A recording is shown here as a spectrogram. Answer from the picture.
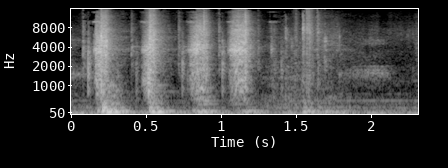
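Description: Milwaukee cordless impact driver run in about five short bursts, each a quick burst of rattling blows, backing out a screw from a refrigerator evaporator fan motor bracket.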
